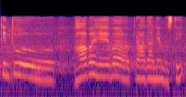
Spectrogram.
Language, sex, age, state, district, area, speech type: Sanskrit, female, 45-60, Tamil Nadu, Chennai, urban, spontaneous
